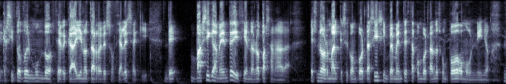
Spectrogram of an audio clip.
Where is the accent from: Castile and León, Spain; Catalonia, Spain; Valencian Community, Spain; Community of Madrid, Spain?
Valencian Community, Spain; Alicante; que soy de Alicante, que vengo en el tren del Benidorm Alicante los fines de semana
